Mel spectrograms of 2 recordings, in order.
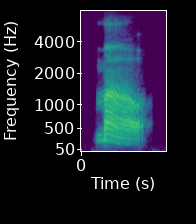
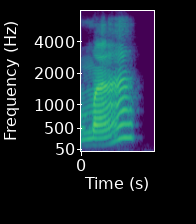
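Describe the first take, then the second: First: The pitch is low. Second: The pitch is high. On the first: "me voy a uno bajo, a uno más grave" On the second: "me voy a uno agudo"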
